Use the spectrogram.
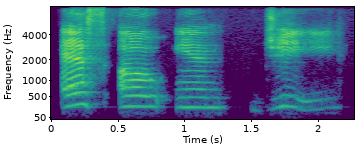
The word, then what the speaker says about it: song: And that's called a song joint, S-O-N-G, song.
